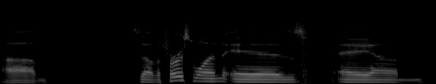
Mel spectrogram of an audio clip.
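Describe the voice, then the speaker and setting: A man acting as game master, casually narrating and making rulings in a halting, rambling way that often interrupts itself. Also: on the low side, clean tone, dry recording, dull audio.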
